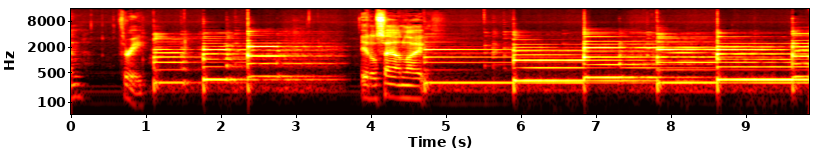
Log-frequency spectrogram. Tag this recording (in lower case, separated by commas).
plucked string instrument, music, speech, musical instrument, steel guitar, guitar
